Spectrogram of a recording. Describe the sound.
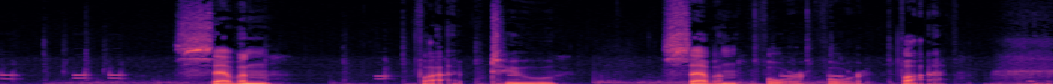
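Touch-tone dialling of a telephone number: a series of short, clean electronic beeps in quick groups, alternating with bursts of people talking.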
